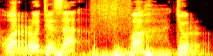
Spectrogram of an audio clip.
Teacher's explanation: Dan jangan sampai juga menghilangkan daripada sifat takrir, bergetarnya lidah. Ya, jadi huruf ra itu memiliki sifat takrir, yaitu bergetar lidahnya atau bergetar ujung lidahnya. Jangan sampai warruj jadi cadel akhirnya.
